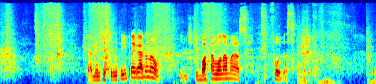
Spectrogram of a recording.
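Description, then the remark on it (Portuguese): Scratchy swishes of a broom sweeping the floor, including under things, come in short repeated strokes, mostly under and between a man's speech. “Esse barulho que vocês estão ouvindo é de vassoura.”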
